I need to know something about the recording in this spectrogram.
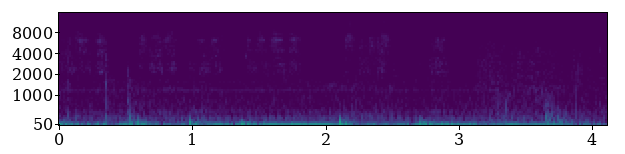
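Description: Marker pen writing on a whiteboard: a run of short, faint scratching strokes with a few light taps.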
